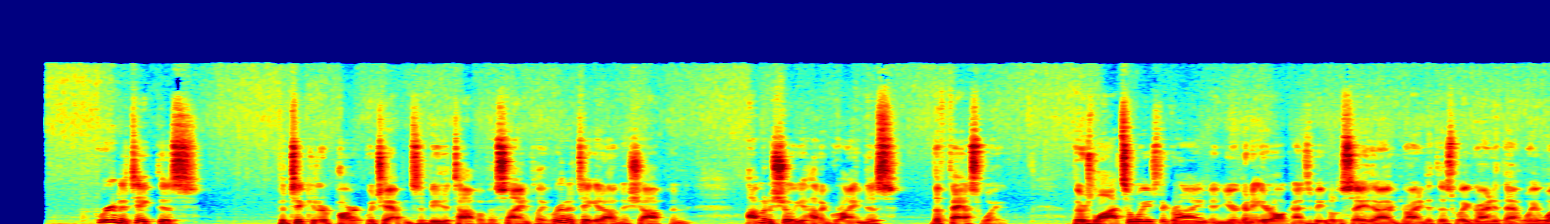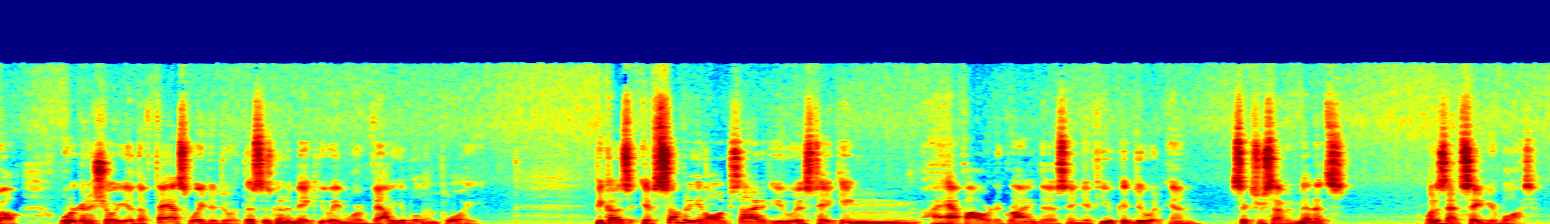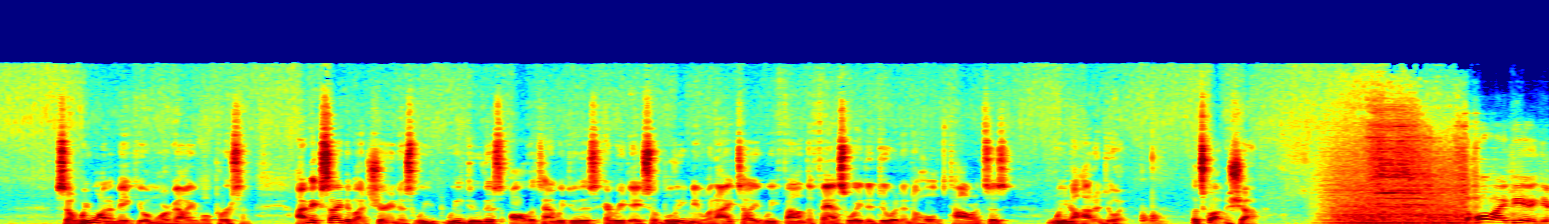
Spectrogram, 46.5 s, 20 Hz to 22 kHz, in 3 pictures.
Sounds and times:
Speech: 1.0 - 2.1, 2.8 - 10.1, 10.7 - 20.4, 21.4 - 29.0, 29.8 - 31.0, 31.6 - 43.6, 45.7 - 46.4.

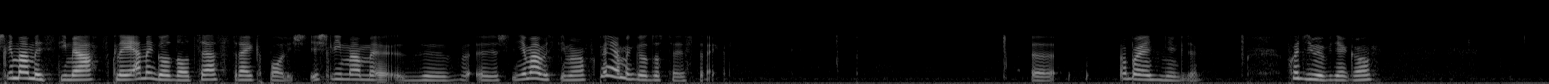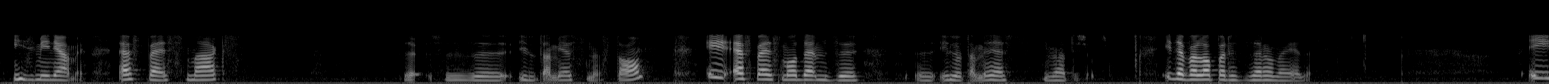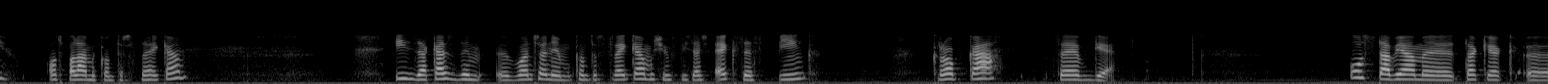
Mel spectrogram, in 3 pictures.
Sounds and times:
Speech: 0.0 - 7.3, 10.3 - 12.1, 12.9 - 13.8, 15.6 - 18.0, 19.5 - 22.0, 22.6 - 28.7, 30.8 - 32.9, 34.9 - 39.2, 40.3 - 42.2, 44.5 - 46.4.

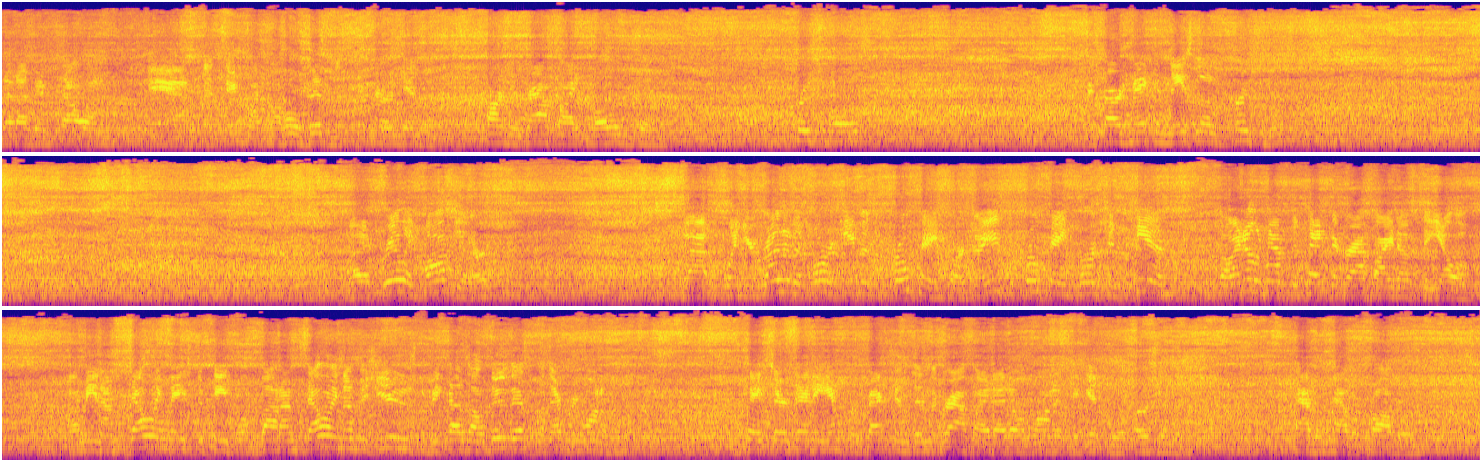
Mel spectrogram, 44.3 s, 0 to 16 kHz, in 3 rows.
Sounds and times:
Speech: 0.0 - 6.8, 7.9 - 8.7, 10.8 - 12.9, 18.2 - 19.8, 21.5 - 29.5, 30.2 - 35.9, 36.9 - 41.6, 42.4 - 43.8.

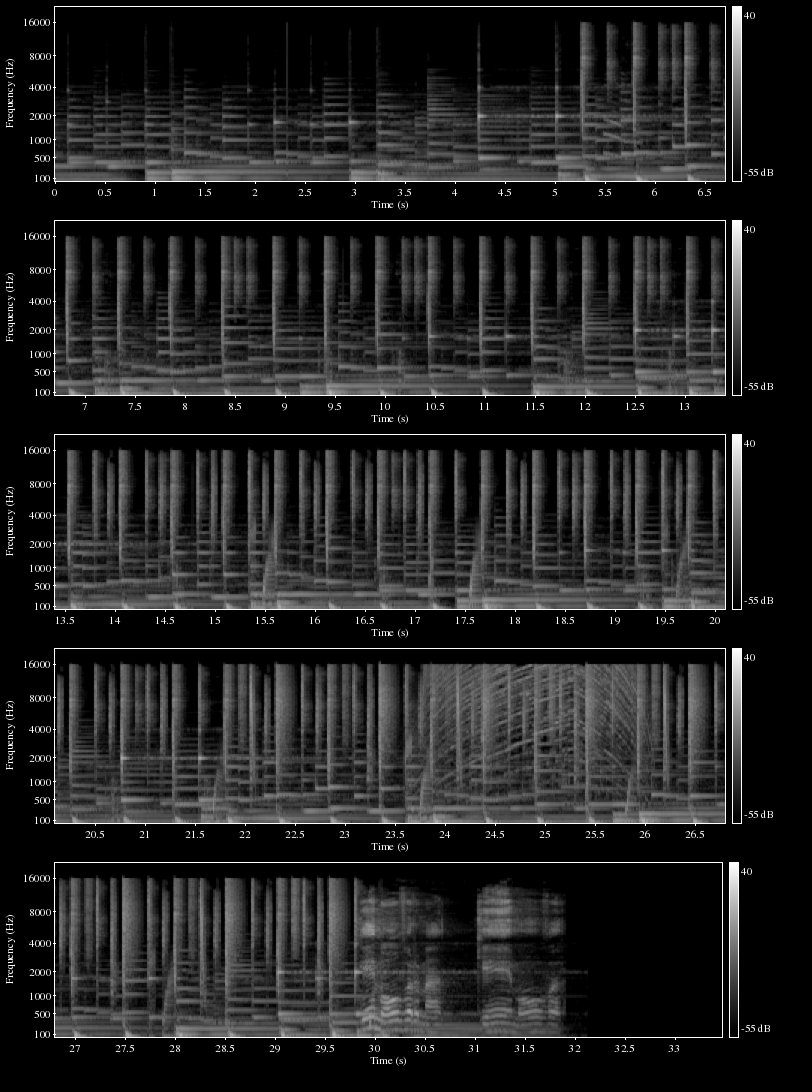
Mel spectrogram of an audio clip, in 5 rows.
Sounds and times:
Music: 0.0 - 32.2
Speech: 29.8 - 32.0.

